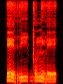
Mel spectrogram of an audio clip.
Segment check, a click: absent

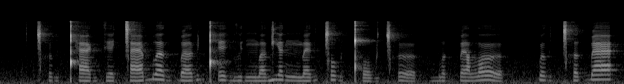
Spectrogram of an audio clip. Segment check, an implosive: present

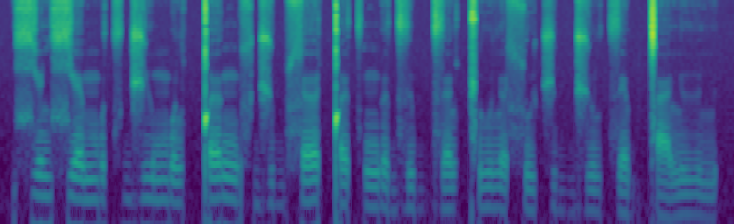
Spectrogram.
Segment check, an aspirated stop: absent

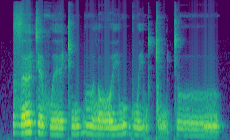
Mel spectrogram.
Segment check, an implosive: absent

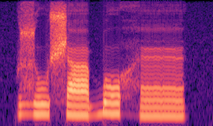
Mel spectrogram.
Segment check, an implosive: present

